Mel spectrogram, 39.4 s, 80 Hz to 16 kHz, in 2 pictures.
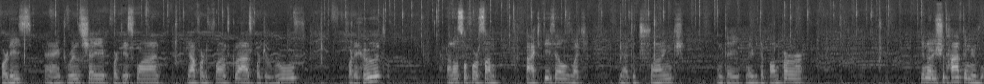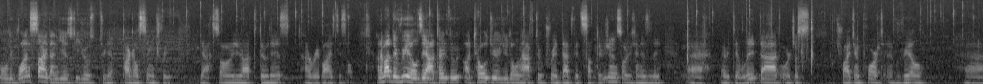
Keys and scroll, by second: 35.6 Delete, 35.7 Return.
